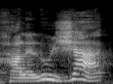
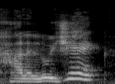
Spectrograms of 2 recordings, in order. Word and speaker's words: aleluya: Por lo tanto, aleluya está acentuada en la última sílaba, no puede ser aleluya porque una shevat no puede llevar la sílaba acentuada y tiene que ser cambiada a una segol, es decir, una E corta, o tiene que ser cambiada a una kamak, es decir, una A larga.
